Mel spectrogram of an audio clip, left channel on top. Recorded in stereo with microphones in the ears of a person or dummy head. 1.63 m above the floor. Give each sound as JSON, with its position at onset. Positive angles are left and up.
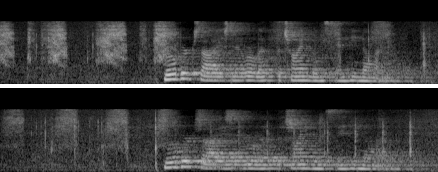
{"t": 1.6, "sound": "a woman speaking", "side_deg": 55, "distance_m": 0.6}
